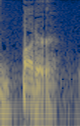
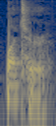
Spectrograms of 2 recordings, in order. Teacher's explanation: your tongue is producing a tap sound there rather than a full stop or plosive sound.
